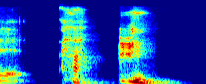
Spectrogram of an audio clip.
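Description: A man's voice: a drawn-out word trails off, then two short throaty vocal sounds follow, about half a second and a second and a quarter in, like him clearing his throat.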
